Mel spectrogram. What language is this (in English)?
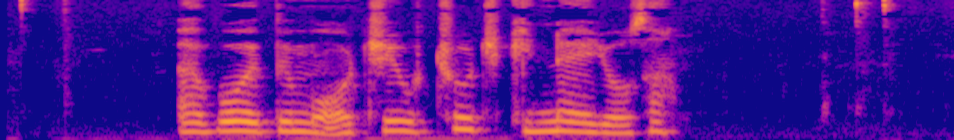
Central Tarahumara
